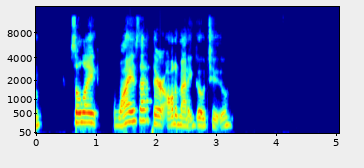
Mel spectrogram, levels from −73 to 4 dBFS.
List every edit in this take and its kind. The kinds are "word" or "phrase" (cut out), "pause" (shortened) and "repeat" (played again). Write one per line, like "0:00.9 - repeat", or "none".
none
